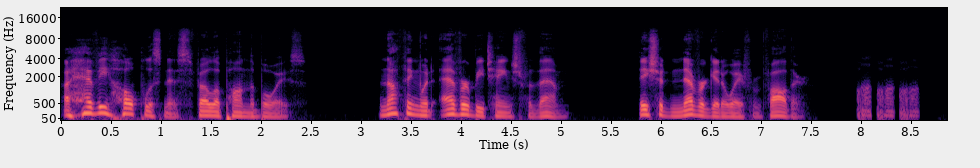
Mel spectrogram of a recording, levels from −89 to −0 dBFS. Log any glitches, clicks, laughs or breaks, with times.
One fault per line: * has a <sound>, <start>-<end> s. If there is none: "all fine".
* has a laugh, 8.0-8.6 s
